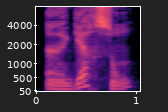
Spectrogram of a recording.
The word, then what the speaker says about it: garçon: Une cuillère à soupe, un garçon. Remember when we get this cédille beneath the C, it will give you the pronunciation S of C. So instead of K, as it should be with O.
